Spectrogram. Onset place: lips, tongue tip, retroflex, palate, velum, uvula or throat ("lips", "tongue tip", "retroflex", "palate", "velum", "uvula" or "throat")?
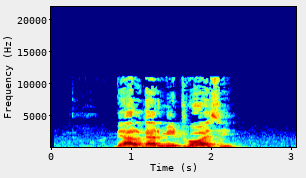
lips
